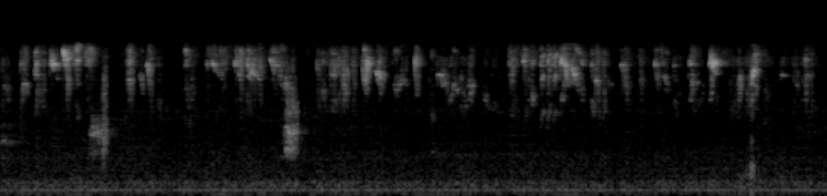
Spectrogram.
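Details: A young black-throated canary learning to roll its song practises a rambling, high twittering of quick chirps and short trills, with a few lower notes, over a low steady hum.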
